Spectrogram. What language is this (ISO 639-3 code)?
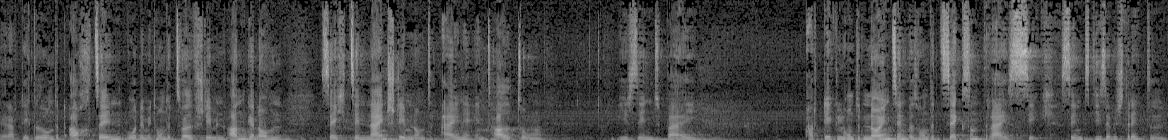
gsw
